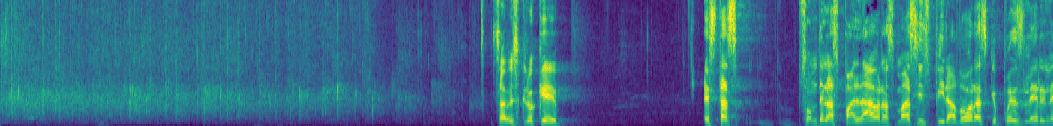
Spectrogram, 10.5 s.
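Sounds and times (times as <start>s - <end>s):
audience clapping together: 0.0s - 5.0s
speech: 5.0s - 5.8s, 7.0s - 10.5s.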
